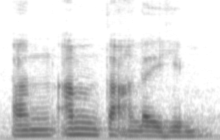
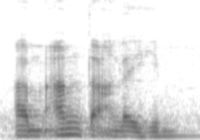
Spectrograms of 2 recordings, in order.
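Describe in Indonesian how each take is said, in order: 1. Bunyi sengau pertama adalah n. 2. Bunyi sengau pertama adalah m.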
